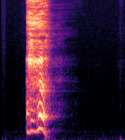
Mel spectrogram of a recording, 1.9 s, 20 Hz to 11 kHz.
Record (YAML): cough_length: 1.9 s
cough_amplitude: 23057
cough_signal_mean_std_ratio: 0.3
survey_phase: beta (2021-08-13 to 2022-03-07)
age: 65+
gender: Male
wearing_mask: 'No'
symptom_runny_or_blocked_nose: true
smoker_status: Never smoked
respiratory_condition_asthma: false
respiratory_condition_other: false
recruitment_source: Test and Trace
submission_delay: 2 days
covid_test_result: Positive
covid_test_method: RT-qPCR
